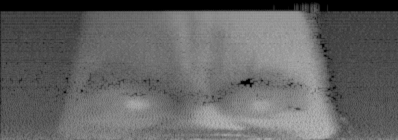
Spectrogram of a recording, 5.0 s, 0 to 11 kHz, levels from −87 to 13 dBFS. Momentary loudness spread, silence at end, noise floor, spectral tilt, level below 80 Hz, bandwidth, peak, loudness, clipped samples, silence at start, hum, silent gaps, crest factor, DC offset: 17 LU; 0 s; -37 dBFS; -0.5 dB/octave; -46 dBFS; 11 kHz; 0 dBFS; -12 LUFS; under 0.1%; 0 s; none; none; 16 dB; under 0.1%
